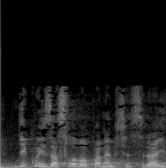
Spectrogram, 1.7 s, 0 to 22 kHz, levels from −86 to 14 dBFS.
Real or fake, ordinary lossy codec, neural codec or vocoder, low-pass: real; MP3, 48 kbps; none; 10.8 kHz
